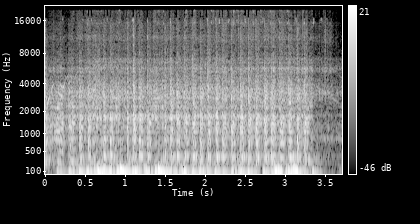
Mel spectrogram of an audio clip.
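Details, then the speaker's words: BMW 328i with suspected wiring issues: starter chugs evenly at about three and a half beats a second but the engine never fires, then cranking stops; it turned over and died, crank no start. "okay what'd it do it turned over it died"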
